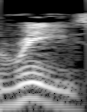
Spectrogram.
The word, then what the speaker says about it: riv: It's R-I-V. It's spelled, if you see it in literature, R-I-V, but the V, the Bet, is pronounced with a V sometimes, depending on how it's noted in the Hebrew. So it's pronounced Reeve. So you can spell it R-I-B or R-I-V.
